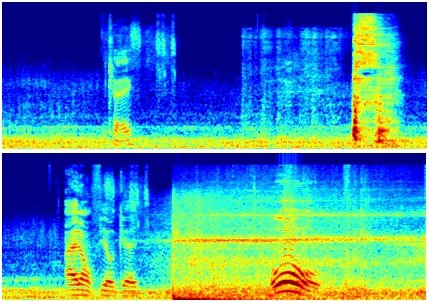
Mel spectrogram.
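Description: A young man talks and exclaims in surprise close to a microphone.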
